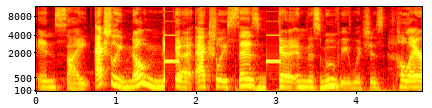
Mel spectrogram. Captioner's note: beep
